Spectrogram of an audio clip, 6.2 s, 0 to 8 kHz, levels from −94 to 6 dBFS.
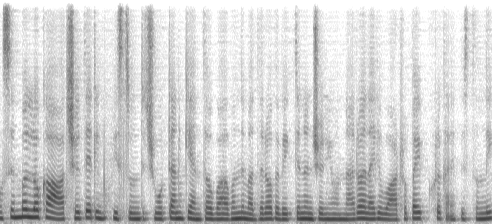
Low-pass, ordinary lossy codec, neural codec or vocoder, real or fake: none; none; codec, 16 kHz, 0.3 kbps, FocalCodec; fake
